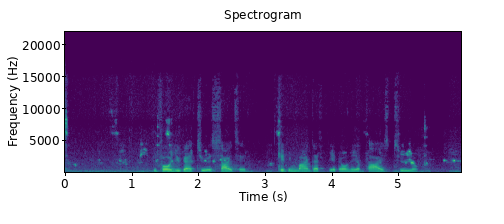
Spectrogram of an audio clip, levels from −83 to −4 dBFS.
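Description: From 1.9 to 3.18 s, 3.67 to 5.31 s and 5.47 to 5.75 s the speech dips by around 10 dB and thins out: speech suppressed in double talk, likely an echo canceller mistaking overlapping far-end sound for echo. The waveform shows sagging envelopes, and the spectrogram shows faded upper bands.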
